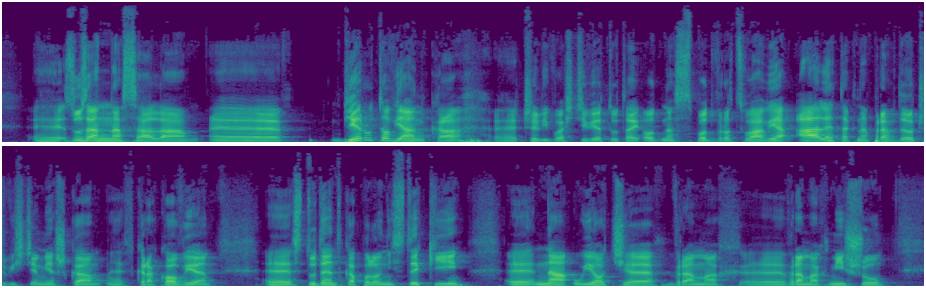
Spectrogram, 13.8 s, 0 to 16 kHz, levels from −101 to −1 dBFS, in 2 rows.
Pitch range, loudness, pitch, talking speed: 125-150 Hz, -30 LUFS, 135 Hz, 115 wpm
